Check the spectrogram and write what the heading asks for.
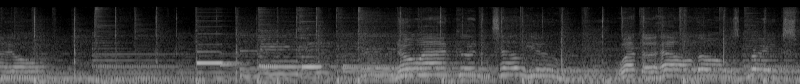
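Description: Live band playing a country-rock song: a strummed acoustic guitar, electric bass and drums, with a woman singing the melody.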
